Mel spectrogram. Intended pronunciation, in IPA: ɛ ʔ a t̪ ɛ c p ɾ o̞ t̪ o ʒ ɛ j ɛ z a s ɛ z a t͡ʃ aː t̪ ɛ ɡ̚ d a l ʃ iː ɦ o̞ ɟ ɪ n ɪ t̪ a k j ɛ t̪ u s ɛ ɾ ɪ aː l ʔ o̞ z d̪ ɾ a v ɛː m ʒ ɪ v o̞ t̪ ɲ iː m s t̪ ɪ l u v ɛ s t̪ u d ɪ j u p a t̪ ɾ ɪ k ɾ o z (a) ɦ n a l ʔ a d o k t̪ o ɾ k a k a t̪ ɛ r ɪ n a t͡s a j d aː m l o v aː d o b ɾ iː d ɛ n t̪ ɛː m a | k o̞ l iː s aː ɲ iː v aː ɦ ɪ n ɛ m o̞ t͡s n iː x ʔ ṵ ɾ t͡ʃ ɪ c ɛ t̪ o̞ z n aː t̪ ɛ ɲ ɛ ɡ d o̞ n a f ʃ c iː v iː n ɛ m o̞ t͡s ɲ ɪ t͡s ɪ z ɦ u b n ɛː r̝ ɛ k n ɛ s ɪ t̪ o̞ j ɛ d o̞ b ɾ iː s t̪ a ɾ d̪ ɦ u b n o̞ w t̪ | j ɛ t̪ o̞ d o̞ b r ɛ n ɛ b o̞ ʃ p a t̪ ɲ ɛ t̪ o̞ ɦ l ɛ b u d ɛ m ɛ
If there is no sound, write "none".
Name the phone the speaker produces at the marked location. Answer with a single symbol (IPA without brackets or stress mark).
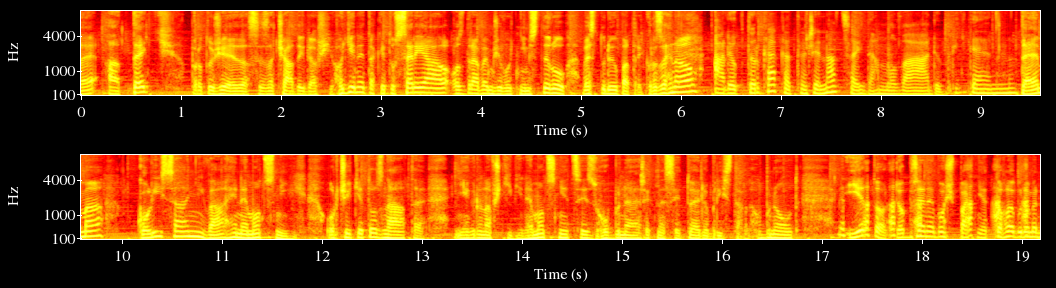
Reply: ɛ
